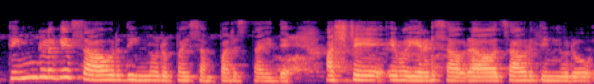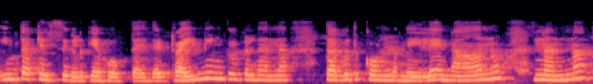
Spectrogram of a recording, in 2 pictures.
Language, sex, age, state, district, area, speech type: Kannada, female, 45-60, Karnataka, Kolar, urban, spontaneous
